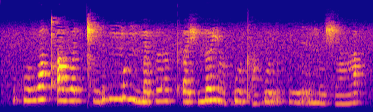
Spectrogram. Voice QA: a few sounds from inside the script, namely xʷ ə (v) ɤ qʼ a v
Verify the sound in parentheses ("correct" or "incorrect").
correct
